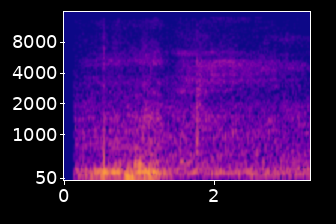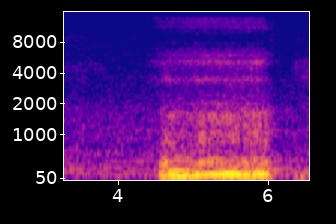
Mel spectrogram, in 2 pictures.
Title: cane corso dog snoring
